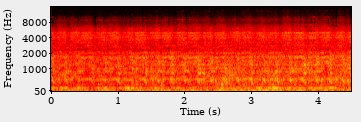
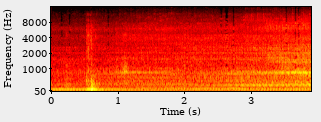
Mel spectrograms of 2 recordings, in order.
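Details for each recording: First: Citroën 2CV unrun for a couple of months, with no primer, drawing fuel from the tank: the starter turns the engine slowly and laboriously without catching. Starter seems to be struggling; the owner may add petrol via the air filter. Slow cranking. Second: Citroën 2CV two-cylinder, not run for months, started with petrol dropped in and choke after slow cranking: settles into an even, steady putter with no misses; healthy idle.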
